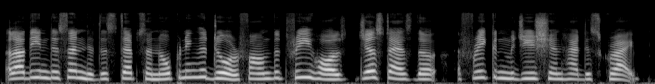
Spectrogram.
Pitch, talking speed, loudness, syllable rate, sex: 265 Hz, 175 wpm, -17 LUFS, 5.3 syllables/s, female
